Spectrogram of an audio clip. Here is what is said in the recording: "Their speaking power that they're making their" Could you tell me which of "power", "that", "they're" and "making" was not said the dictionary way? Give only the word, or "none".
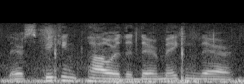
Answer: none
